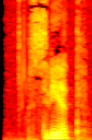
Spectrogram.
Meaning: 1. light 2. daylight, daybreak 3. radiance 4. lights, lighting 5. power, electricity 6. world, earth, universe 7. society, people, aristocracy
- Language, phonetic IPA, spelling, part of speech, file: Russian, [svʲet], свет, noun, Ru-свет.ogg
